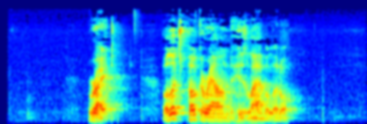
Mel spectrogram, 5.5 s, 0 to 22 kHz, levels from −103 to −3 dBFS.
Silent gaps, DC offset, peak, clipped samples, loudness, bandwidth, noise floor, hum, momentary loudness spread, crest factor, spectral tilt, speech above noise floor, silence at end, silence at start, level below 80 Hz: none; under 0.1%; -4 dBFS; under 0.1%; -23 LUFS; 16 kHz; -67 dBFS; none; 13 LU; 22 dB; -3.5 dB/octave; 45 dB; 1.1 s; 1.35 s; -76 dBFS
